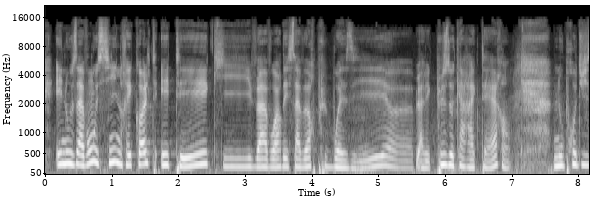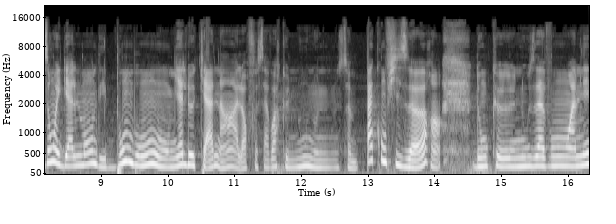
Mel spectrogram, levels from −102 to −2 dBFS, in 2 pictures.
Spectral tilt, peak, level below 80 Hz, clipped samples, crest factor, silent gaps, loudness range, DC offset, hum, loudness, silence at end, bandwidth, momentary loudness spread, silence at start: -5.5 dB/octave; 0 dBFS; -38 dBFS; under 0.1%; 14 dB; none; 4 LU; 0.5%; none; -14 LUFS; 0 s; 15.5 kHz; 10 LU; 0 s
